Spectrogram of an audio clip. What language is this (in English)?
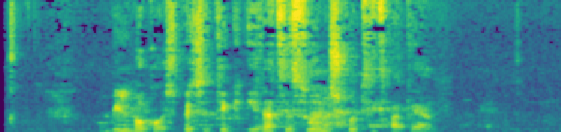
Basque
